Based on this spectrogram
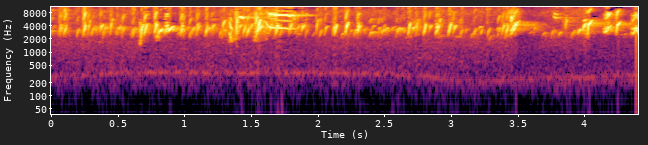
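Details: Goldfinch singing for vocal training: short bursts of high, tinkling twitters and buzzy trills, with a couple of clear whistled glides near the middle; a faint hum sits underneath.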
